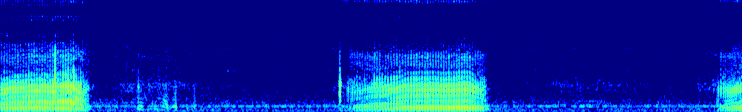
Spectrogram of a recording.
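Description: Loud, rattling snores every three to four seconds, with quiet pauses between them. A pug snoring in its sleep.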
